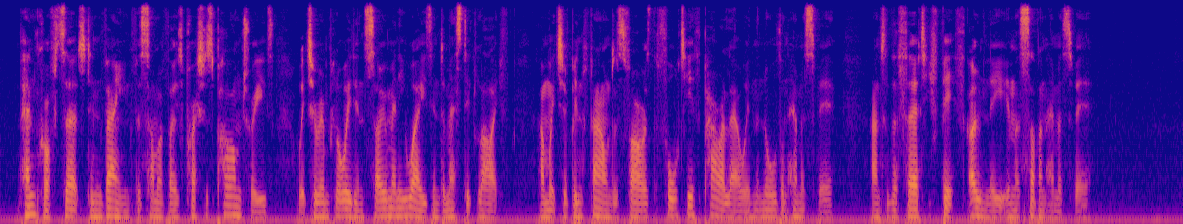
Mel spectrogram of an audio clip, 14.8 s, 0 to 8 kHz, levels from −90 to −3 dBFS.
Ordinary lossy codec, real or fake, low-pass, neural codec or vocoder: Opus, 64 kbps; real; 7.2 kHz; none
